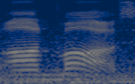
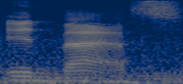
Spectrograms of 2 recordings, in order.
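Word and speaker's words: en masse: right i always thought it was pronounced on moss it's french like on pizzant or on guard but i guess like the english version is in mass so you're not technically wrong if you say it like that let's not get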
